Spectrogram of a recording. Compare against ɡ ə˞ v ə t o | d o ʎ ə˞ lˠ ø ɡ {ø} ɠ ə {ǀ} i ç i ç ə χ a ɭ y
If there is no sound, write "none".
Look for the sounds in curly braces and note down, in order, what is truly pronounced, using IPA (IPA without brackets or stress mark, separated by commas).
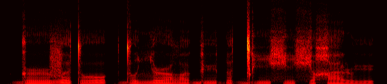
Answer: y, ɡ͡ǀ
